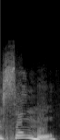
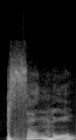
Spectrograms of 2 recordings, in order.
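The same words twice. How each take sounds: First: Said in the usual way. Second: "psangmo" with the initial p pronounced; silent prefix sounded. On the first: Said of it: "we say sangmo". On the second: Shown as a demonstration. Lecturer shows class what to avoid, "psangmo" with a sounded p. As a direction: put an audible p before the s in "psangmo". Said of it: "we don't say psangmo".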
